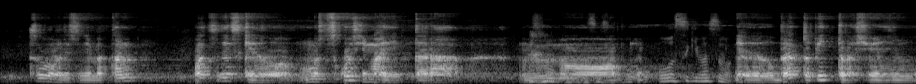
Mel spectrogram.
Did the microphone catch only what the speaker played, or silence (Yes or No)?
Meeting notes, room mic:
No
